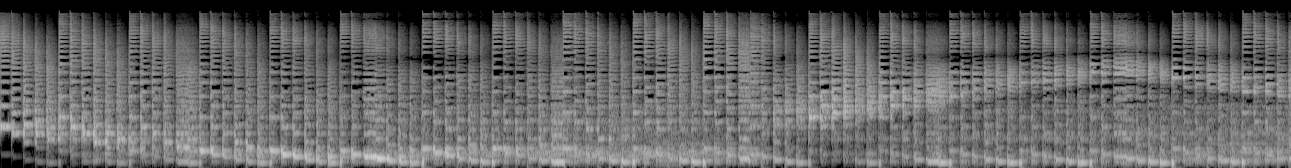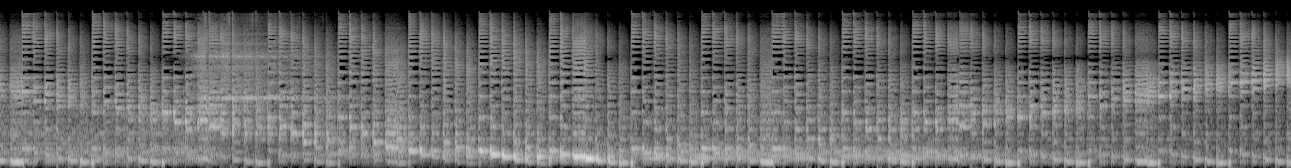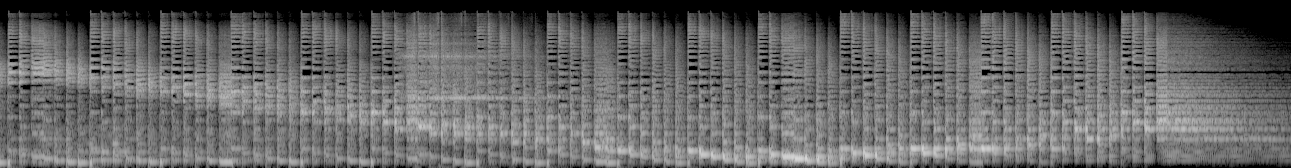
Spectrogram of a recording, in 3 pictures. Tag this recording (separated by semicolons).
intro; fantasy; loop; computer; robot; intresting; mystery; marvel; wave; Arcade; game; electronics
